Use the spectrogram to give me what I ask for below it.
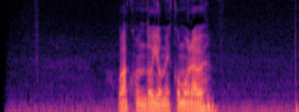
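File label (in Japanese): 津軽方言 例文, わ、今度 嫁こ もらう; （私は今度、妻を迎える）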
